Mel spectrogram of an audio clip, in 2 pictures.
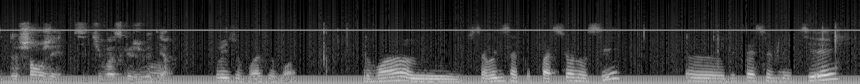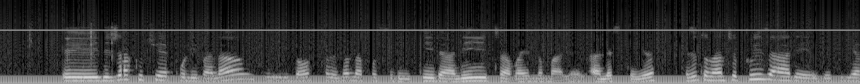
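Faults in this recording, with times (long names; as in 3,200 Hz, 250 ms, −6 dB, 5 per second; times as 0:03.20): surface crackle 300 per second −25 dBFS
mains hum 60 Hz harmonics 6 −25 dBFS
whistle 5,000 Hz −23 dBFS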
